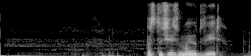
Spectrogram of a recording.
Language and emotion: Russian, neutral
